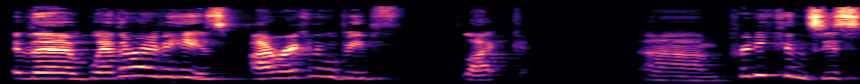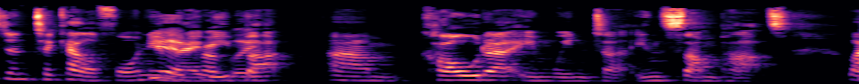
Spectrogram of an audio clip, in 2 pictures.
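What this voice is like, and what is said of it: Australian accent. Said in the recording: “Why is your accent so darn sexy?... Aussie”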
